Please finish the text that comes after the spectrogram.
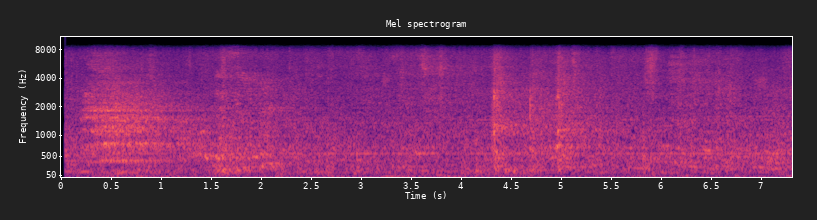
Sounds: speech

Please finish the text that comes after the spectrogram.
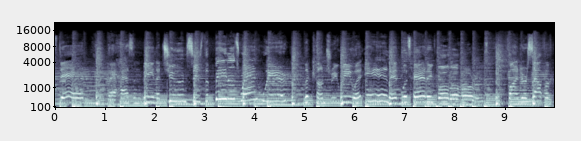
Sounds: background music, music

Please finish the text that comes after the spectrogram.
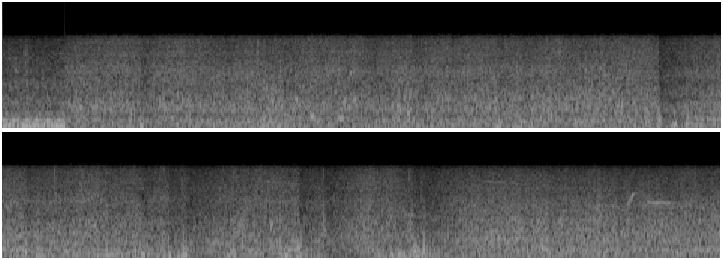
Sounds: outside, rural or natural

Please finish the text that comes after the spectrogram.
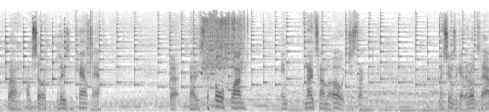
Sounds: speech, music, outside, rural or natural

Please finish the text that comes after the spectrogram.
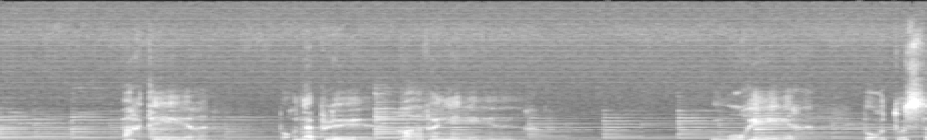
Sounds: music

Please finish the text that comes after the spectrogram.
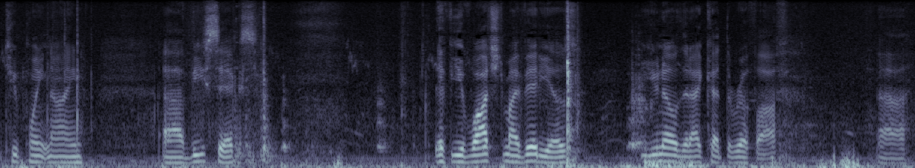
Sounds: speech

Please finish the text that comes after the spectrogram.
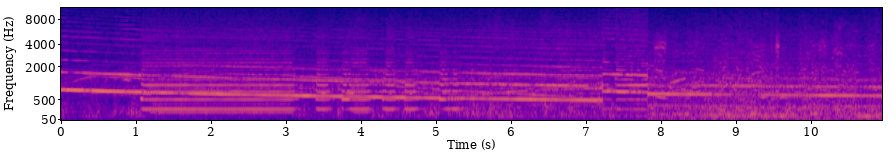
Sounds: emergency vehicle, speech, fire truck (siren)

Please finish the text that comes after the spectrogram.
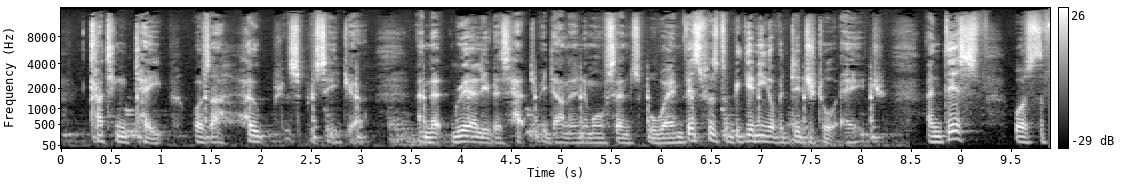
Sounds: speech

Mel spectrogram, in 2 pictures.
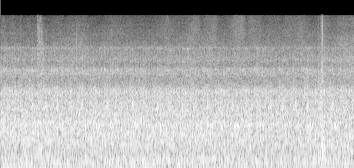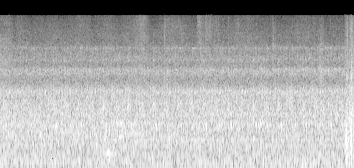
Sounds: vehicle, car

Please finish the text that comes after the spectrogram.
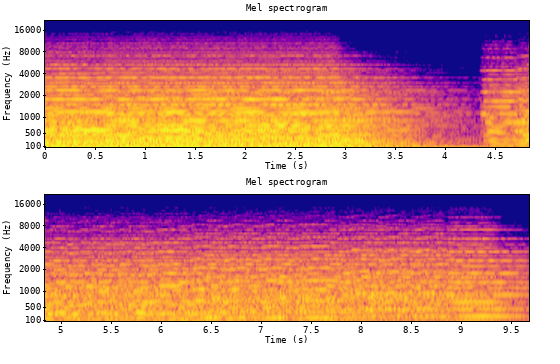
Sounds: music

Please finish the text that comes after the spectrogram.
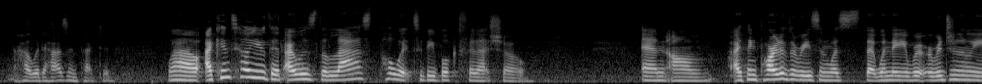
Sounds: female speech, speech

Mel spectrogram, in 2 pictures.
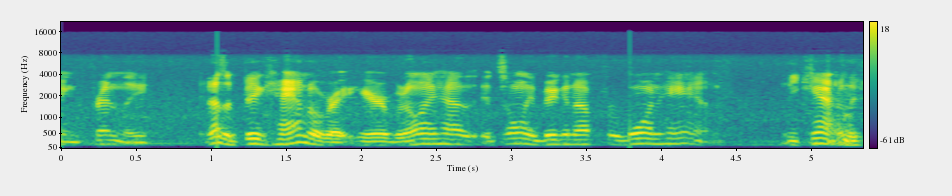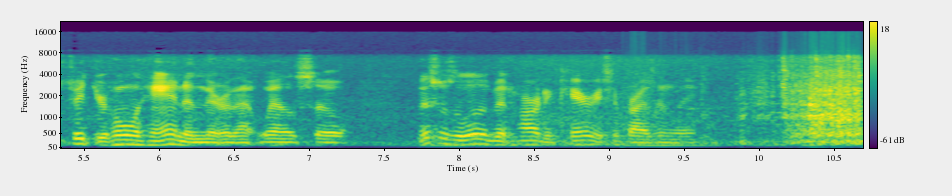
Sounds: inside a small room, speech

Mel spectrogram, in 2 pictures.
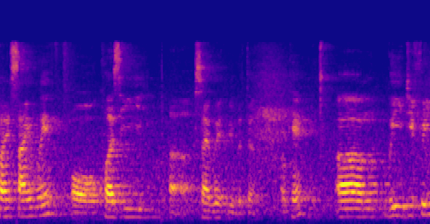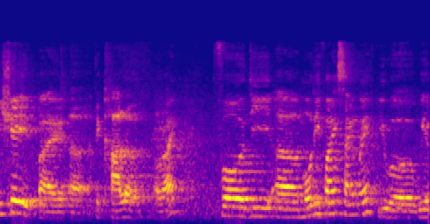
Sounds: speech

